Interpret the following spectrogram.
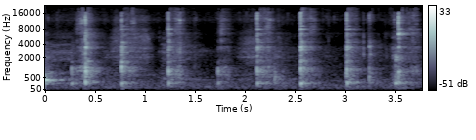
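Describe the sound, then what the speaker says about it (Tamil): A utensil briskly stirring rice flour into milk in a vessel to break up lumps, a quick regular series of clinking, scraping strokes, close and fairly quiet, with no talk. "கொஞ்சமாக பாலில் கொஞ்சமாக அந்த மாவை போட்டு கலக்கி கட்டி இல்லாமல் பண்ணிக்கிட்டு"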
